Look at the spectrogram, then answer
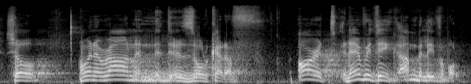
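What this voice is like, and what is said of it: Speaks with a noticeable accent. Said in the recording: “with my accent sound like 16 chapel”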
